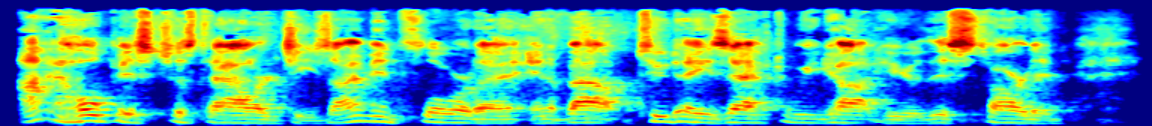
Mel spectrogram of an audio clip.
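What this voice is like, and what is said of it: Slightly raspy, hoarse voice. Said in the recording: “your voice sounds a little raspy ... sounds like you're having some voice difficulties”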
